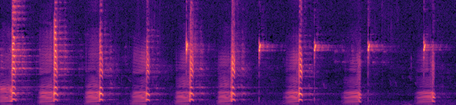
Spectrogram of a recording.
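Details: A flock of Canada geese surrounding a camera left on the grass by the water as they feed; steady series of loud nasal honks about once a second, with a few thin higher squeaks between them.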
